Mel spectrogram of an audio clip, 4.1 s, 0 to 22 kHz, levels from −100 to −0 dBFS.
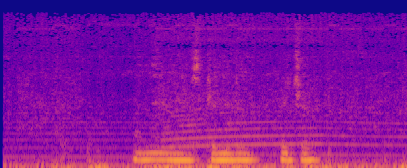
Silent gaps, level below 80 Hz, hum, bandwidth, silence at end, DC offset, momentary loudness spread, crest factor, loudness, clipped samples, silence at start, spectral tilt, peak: none; -46 dBFS; none; 16.5 kHz; 0 s; under 0.1%; 20 LU; 14 dB; -33 LUFS; under 0.1%; 0.05 s; -6.5 dB/octave; -18 dBFS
